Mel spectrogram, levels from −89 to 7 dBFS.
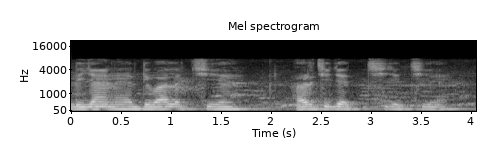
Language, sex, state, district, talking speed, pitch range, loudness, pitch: Hindi, male, Maharashtra, Gondia, 150 wpm, 125-130 Hz, -17 LUFS, 130 Hz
